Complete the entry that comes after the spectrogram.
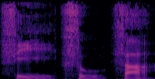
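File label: "thithutha", concatenated syllables; Affixing experiment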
